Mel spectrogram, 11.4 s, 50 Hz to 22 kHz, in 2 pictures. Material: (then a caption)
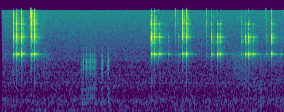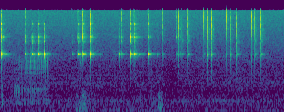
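Glass. Long painted nails tap a hand-held tall glass jar candle with a printed label, filled with solid wax. The result is a quick, irregular series of bright clicking taps with a clear high glassy ping near 3.7 kHz that dies away almost instantly. Two brief soft rustling scrapes occur between the taps.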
